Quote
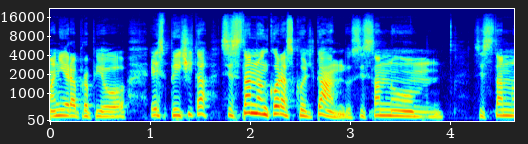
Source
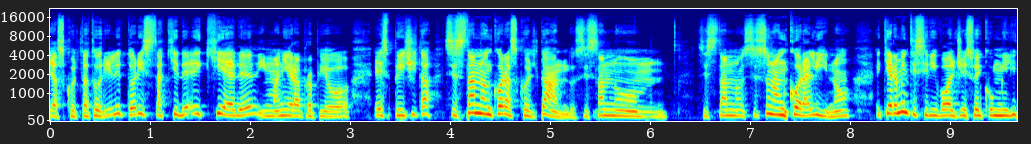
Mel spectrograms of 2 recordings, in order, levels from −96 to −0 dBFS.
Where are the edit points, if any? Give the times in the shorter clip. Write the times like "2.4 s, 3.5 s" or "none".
none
